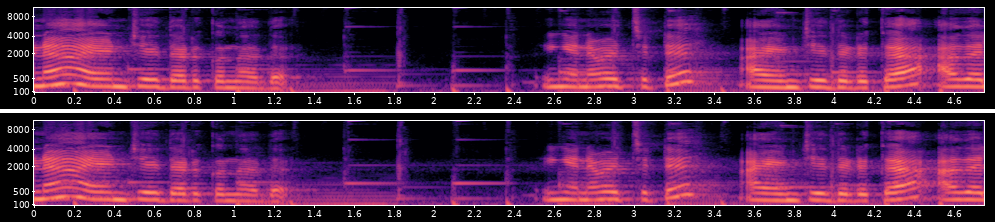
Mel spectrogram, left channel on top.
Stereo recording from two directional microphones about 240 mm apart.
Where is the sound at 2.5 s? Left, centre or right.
Centre.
